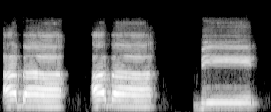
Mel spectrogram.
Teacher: با کو ایک الف کی مقدار کھینچ کے پڑھنا ہے. ابا ابا بیل با کو بھی ایک الف کی مقدار کھینچ کے پڑھنا ہے کیونکہ یہاں پر جائے مدہ آ گئی ہے.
